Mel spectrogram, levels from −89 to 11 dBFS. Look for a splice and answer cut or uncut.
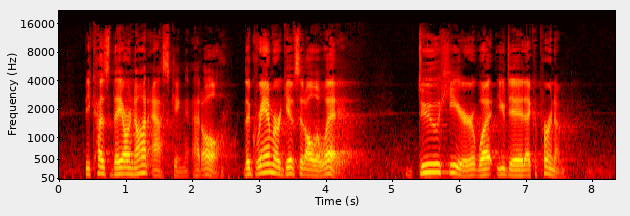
cut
